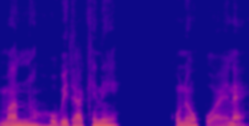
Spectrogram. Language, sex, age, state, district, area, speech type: Assamese, male, 18-30, Assam, Charaideo, rural, spontaneous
